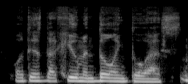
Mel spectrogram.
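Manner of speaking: rough, best-guess put-on Kazakh accent. Voicing aliens reacting to Superman, in a Borat-like accent. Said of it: "whatever the fuck that accent was".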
